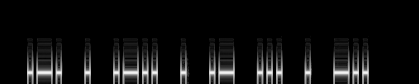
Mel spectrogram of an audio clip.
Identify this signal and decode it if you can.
Morse code, heard as a keyed tone, about 25 wpm, spaced as for 20 wpm, 550 Hz. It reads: RELEASED
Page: news headlines in morse code at 20 wpm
